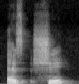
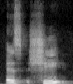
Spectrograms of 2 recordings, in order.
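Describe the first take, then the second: Both takes have the same delivery.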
